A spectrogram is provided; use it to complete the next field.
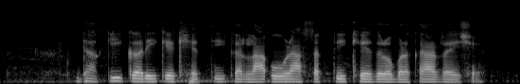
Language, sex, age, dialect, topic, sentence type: Maithili, male, 18-24, Angika, agriculture, statement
